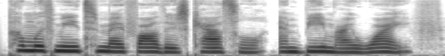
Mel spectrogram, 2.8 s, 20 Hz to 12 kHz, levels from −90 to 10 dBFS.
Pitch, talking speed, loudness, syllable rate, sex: 215 Hz, 235 wpm, -16 LUFS, 5.0 syllables/s, female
